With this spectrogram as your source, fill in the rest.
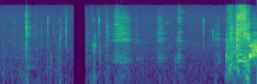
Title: heavy and loud sneezing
